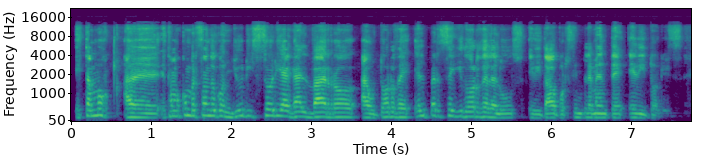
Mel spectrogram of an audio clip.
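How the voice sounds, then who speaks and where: Higher-voiced Chilean man, hesitant interviewer. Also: moderate pace. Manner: hesitant, searching for words. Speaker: interviewer, host. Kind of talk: conversational literary interview.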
